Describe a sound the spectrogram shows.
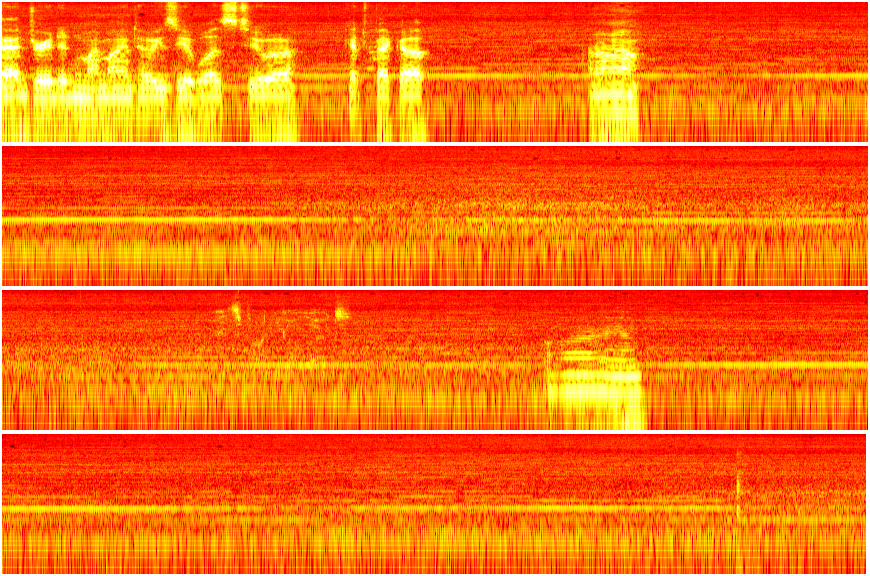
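A race car engine drones steadily at high speed.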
